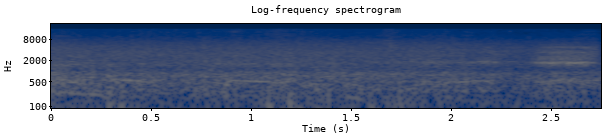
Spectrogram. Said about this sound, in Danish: Der er sådan et lille vandfald han har du set det? Åh oh, ja. Jeg kan høre, det risler.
